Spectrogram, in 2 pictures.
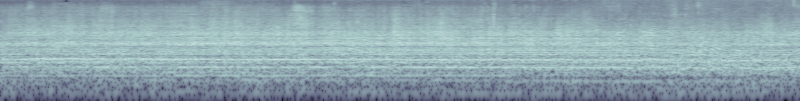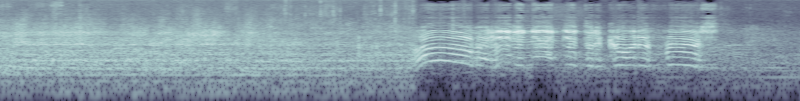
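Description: Several D Stock hydroplanes' two-stroke racing outboards running flat out at racing speed, a loud, steady engine note made of several overlapping tones. The engine sound cuts off abruptly about nine seconds in.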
